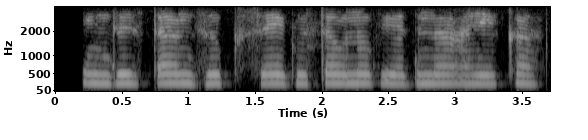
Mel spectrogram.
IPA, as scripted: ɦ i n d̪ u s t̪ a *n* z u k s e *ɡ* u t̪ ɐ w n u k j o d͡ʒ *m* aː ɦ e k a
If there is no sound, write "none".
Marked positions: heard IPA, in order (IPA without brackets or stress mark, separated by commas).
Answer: n, ɡ, n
